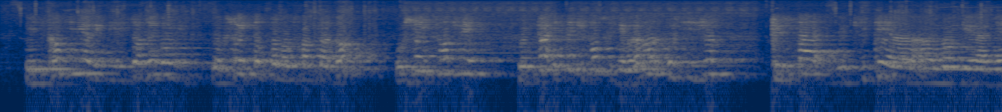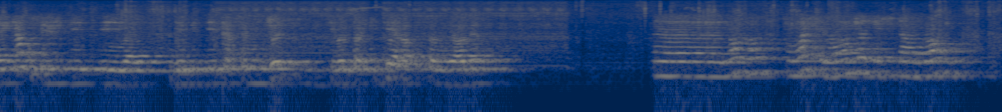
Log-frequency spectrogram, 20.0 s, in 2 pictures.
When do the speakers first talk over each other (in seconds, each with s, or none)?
none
